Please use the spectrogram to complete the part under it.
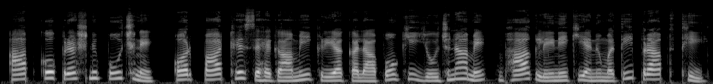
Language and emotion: Hindi, neutral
